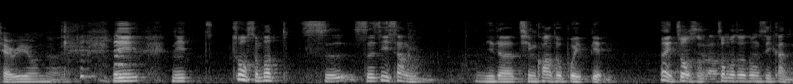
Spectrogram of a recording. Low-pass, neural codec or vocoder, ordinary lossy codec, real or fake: none; none; none; real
